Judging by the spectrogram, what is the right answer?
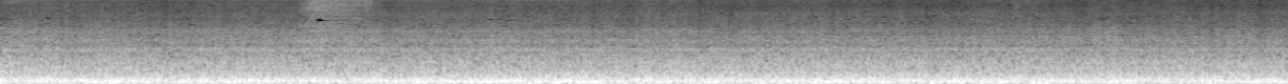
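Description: Steady low rumble of a car travelling at speed, tyre and wind noise heard from inside the cabin.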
